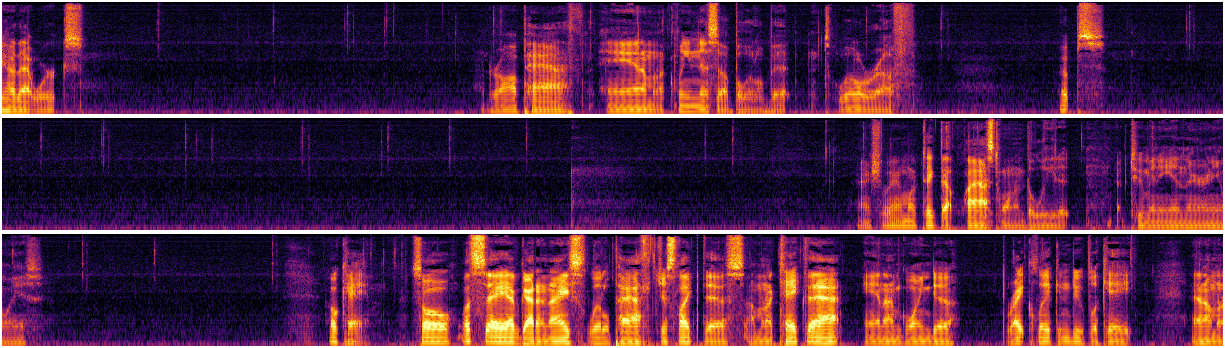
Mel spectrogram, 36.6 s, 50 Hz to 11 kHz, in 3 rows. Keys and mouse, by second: 0.4-1.5 drag, 2.5 click, 3.7 click, 4.8 click, 5.6 click, 6.5 click, 8.5-9.4 drag, 10.8-11.8 drag, 12.5 click, 13.9-15.2 drag, 15.9 click, 17.3-19.5 drag, 20.7 click, 21.8 Delete, 23.0 click, 24.4 click, 25.8-27.1 drag, 27.9 click, 28.1 click, 28.9-30.5 drag, 30.6 click, 32.2 click, 34.5 click, 35.6-36.6 ctrl+drag.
